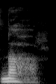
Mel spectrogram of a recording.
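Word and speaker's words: نهر: the river in Arabic it's Nar Nar yeah so it sounds like the swim in French n bro will you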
